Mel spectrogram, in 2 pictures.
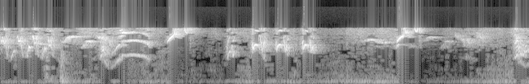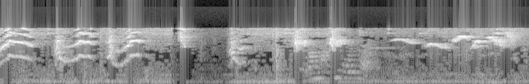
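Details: Oriental magpie-robin giving a varied sequence of slurred, swooping whistles and chirps in short bursts, with some harsher notes and a soft low hum.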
